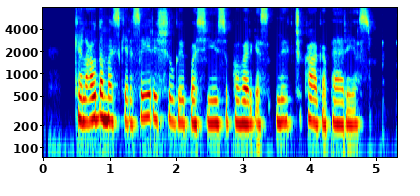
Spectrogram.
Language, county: Lithuanian, Kaunas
